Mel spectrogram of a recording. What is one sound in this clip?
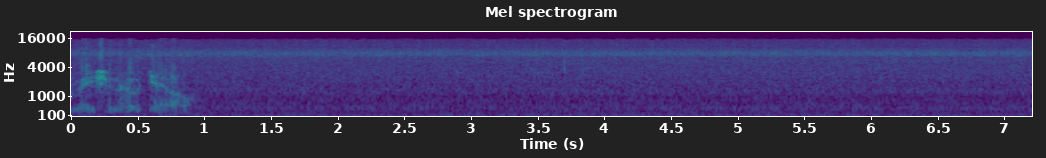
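Aircraft engines idle with a low, steady rumble.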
